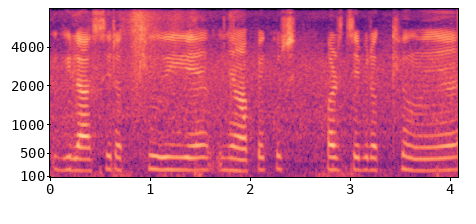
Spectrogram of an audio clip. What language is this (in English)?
Hindi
